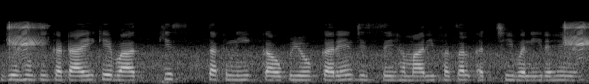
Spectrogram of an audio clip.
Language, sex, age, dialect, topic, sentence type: Hindi, female, 25-30, Awadhi Bundeli, agriculture, question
